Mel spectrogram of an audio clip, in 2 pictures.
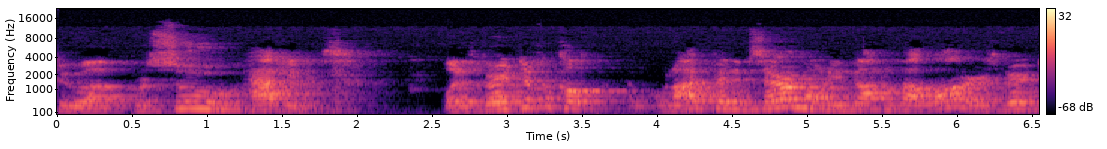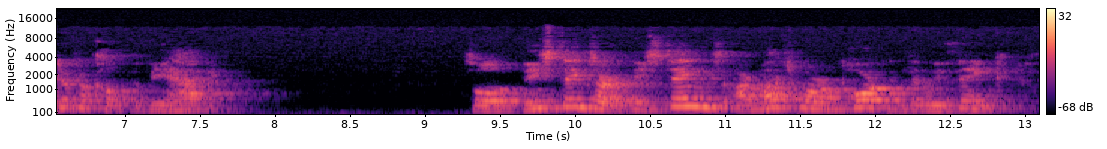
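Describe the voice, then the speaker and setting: High-pitched male speech with lively intonation and long, frequent pauses, plus audible room echo. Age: 60s. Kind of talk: public talk. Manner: halting, with fillers.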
